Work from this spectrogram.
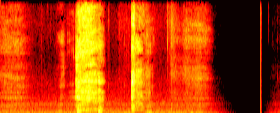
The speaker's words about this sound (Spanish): Estoy con la tos puñetera.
